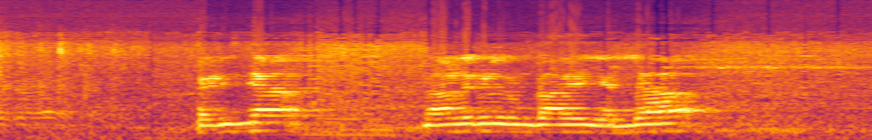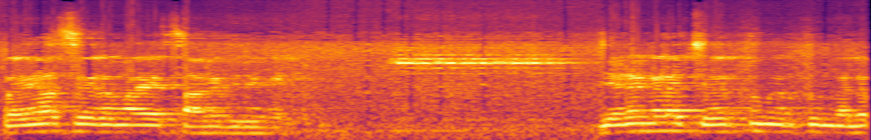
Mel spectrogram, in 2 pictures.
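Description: A middle-aged man speaks loudly into a microphone through a loudspeaker.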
